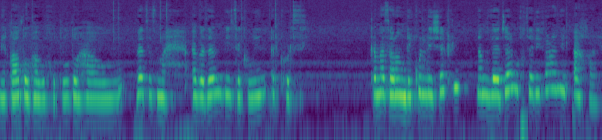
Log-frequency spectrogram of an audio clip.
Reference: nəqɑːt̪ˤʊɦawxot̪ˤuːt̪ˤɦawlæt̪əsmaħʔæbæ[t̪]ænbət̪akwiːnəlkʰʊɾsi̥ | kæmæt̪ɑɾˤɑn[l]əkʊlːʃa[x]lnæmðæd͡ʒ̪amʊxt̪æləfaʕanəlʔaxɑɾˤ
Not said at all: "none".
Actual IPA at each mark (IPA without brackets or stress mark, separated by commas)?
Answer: d̪, l, k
